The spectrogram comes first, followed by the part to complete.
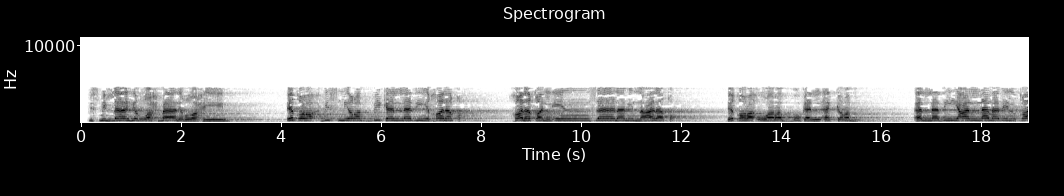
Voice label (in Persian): ترتیل; سوره علق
